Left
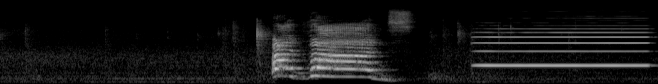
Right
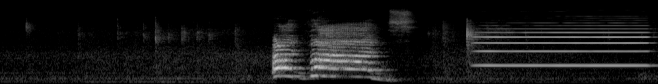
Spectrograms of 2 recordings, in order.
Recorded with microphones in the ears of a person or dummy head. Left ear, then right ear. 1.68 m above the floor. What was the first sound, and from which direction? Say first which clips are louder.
A shout: right 1 dB; 60° left (ahead or behind).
